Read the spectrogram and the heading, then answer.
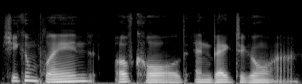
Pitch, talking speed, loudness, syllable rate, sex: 120 Hz, 180 wpm, -17 LUFS, 4.5 syllables/s, male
